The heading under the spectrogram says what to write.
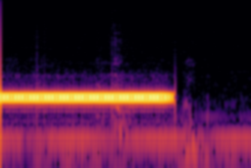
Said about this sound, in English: We take calls. Didn't you hear the phone ring? Yeah. Listen, I hear it. Oh, there it is.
